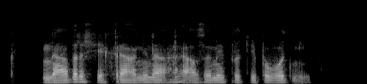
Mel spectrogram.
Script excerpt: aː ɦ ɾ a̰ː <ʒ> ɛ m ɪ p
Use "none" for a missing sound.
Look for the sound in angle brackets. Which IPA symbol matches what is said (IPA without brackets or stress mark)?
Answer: z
